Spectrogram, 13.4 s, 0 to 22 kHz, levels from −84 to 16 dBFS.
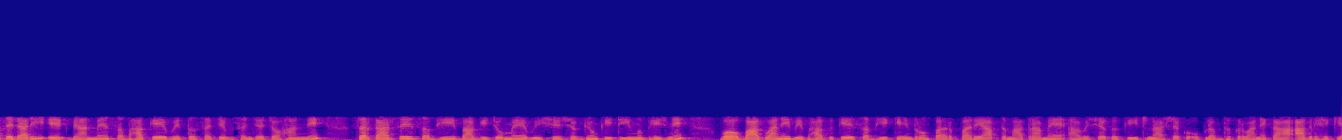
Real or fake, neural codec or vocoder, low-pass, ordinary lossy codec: real; none; 3.6 kHz; none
